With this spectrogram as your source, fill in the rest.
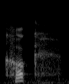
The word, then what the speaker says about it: Coke: called well we've been calling it The the coke rule it's uh spelled c k like Coca-Cola short for Coca-Cola it's actually uh pronounced cook it's an old British rule it's actually from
